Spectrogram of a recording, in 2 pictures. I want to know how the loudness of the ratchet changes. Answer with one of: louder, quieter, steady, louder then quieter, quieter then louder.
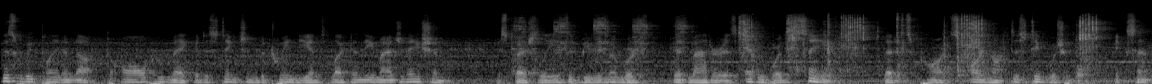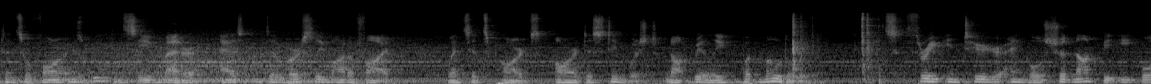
louder.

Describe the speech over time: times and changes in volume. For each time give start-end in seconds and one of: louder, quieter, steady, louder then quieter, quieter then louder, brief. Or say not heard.
0.0-19.6 steady
20.3-22.9 brief.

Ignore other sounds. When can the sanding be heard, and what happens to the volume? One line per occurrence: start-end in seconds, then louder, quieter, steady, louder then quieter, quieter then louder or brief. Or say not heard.
not heard.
